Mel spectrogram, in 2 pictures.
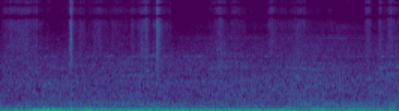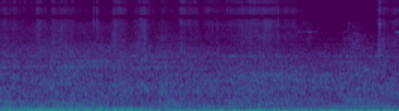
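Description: A low rumble that is strongest in the first few seconds and slowly fades, with a couple of faint clicks about one and two seconds in.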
